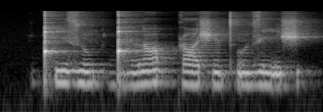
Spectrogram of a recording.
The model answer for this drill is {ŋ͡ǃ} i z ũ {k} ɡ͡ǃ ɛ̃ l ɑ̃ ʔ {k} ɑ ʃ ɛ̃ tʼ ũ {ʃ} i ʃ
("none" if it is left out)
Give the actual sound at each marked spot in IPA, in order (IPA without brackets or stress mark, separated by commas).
ǃʼ, k, k, z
